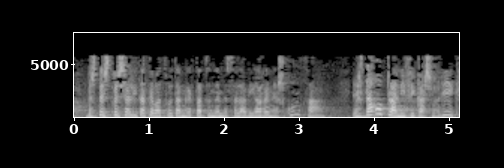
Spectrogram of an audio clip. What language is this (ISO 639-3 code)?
eus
